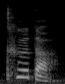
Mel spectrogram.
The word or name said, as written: 크다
